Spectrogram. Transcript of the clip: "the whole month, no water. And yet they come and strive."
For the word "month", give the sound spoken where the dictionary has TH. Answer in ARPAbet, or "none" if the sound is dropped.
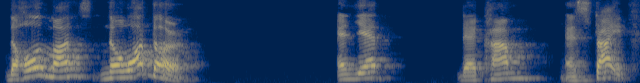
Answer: S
